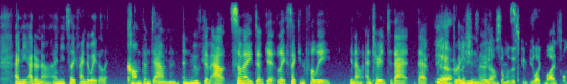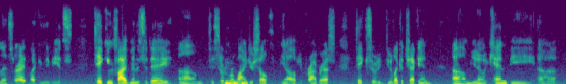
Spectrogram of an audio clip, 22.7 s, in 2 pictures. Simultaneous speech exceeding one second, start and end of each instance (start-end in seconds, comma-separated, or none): 8.7-10.4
